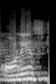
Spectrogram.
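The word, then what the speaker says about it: honest: hotel historian সব বসাচ্ছি কিন্তু যখনই আমরা এখানে অনেস্ট বলছি এটাও কিন্তু এই দিয়ে শুরু হচ্ছে উচ্চারণটা হচ্ছে এর মত আ এর মত বা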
